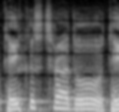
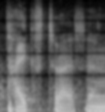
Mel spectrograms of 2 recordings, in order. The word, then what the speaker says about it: 데이크스트라: 데이크스트라도 데이크스트라라고 쓰기 시작한 지 얼마 안 됐어요. 옛날엔 다 다이크스트라였어요.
